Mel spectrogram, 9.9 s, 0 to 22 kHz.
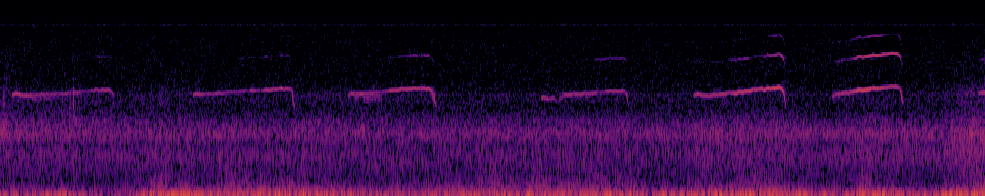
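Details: Bald eagles at a nest in northeast Florida on a February 2022 morning, 09:30, giving thin, high whistled notes that rise slightly and end in a quick drop, about one per second, over a steady low rumble.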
